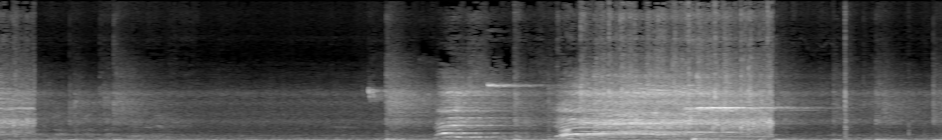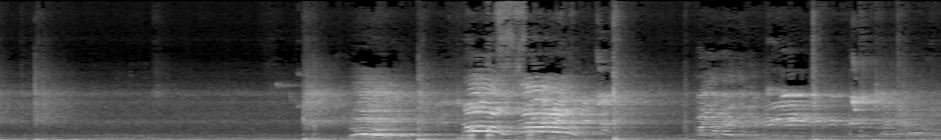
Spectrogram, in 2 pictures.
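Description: Players and spectators shouting and cheering in a gymnasium between volleyball points, loudest for about two seconds a third of the way in, with a ball bouncing on the hardwood floor.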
